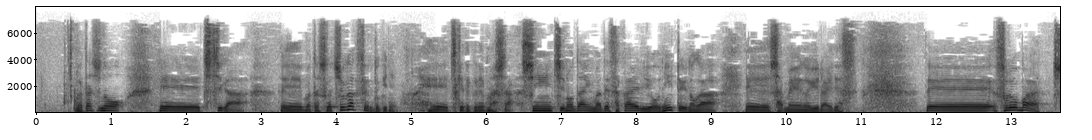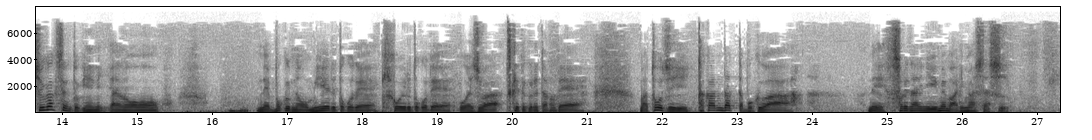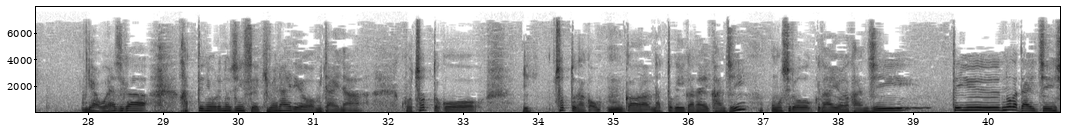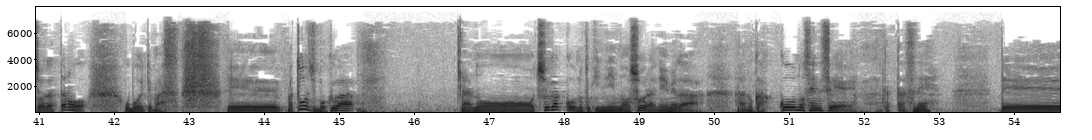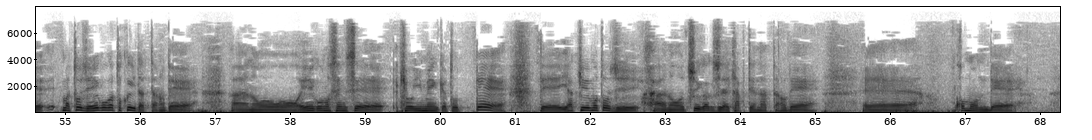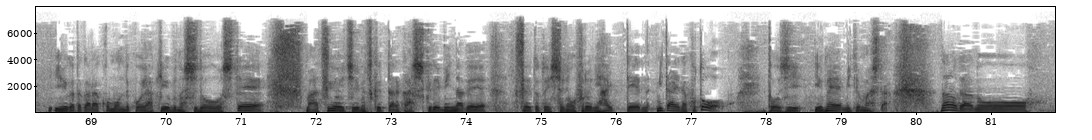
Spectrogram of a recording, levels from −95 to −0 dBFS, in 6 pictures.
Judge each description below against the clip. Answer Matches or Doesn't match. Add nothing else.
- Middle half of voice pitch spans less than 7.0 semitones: Matches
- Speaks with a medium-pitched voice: Doesn't match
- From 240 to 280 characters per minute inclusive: Matches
